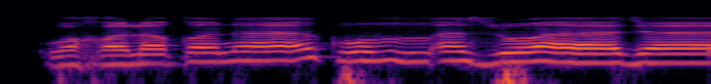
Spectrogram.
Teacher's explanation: وخلقناکم، خو موٹا ہوگا، قوف بھی موٹا ہوگا، قوف پر قلقلہ بھی ہوگا۔ ناکم، نون پر کھڑی زبر ہے، تھوڑا سا لمبا کریں گے۔ ازواجا، واو کے بعد الف ہے، لمبا کریں گے، جا کو بھی لمبا کرنا ہے۔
